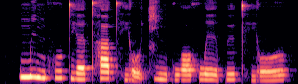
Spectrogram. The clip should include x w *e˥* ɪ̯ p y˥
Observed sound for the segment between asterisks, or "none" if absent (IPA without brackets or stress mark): e˥˩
